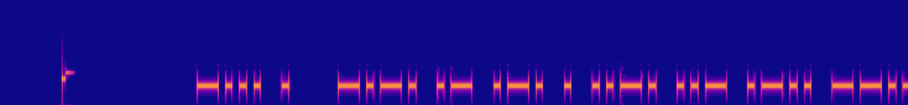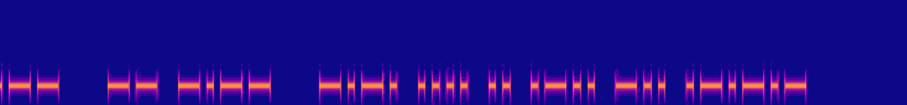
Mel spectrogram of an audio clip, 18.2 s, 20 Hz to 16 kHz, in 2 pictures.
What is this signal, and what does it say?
Morse code, heard as a keyed tone, about 17 wpm, 700 Hz. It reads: BE CAREFUL, MY CHILD.
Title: Sentences from Top 1600 Words 17wpm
